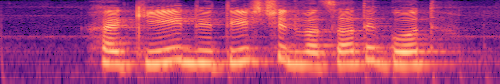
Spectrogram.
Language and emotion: Russian, positive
